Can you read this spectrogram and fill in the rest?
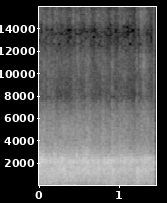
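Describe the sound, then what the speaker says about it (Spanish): Brief burst of audience applause at a master class on ethics, dense clapping heard up close for just over a second. "Aplauso para nuestra lectora,"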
